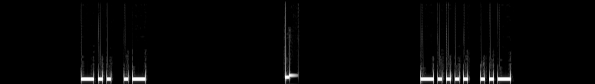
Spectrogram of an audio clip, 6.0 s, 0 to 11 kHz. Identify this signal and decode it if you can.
Morse code, heard as a keyed tone, about 28 wpm, 700 Hz. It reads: DA 6U
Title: All Cut Numbers - 2-Digit 28wpm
